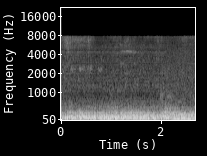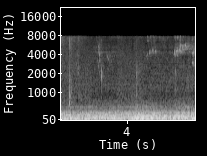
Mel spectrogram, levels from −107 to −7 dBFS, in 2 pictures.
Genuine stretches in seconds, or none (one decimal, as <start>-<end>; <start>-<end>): 2.1-3.3; 3.8-4.3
